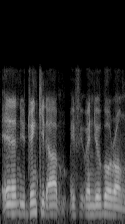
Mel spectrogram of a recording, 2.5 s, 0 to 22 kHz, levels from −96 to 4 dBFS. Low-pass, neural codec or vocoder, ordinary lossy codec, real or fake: 7.2 kHz; vocoder, 22.05 kHz, 80 mel bands, WaveNeXt; Opus, 16 kbps; fake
